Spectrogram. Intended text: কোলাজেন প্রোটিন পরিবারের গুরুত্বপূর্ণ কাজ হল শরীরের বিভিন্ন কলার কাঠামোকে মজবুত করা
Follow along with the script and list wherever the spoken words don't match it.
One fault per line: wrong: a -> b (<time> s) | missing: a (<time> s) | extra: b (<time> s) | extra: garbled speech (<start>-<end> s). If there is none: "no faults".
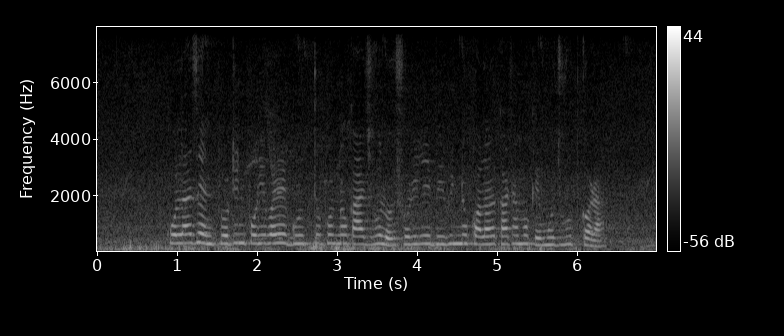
no faults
